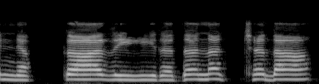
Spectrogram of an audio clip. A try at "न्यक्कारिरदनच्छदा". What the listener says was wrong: Bhagini, it is Nyakari Radanachada. Ri is Rasva.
